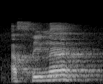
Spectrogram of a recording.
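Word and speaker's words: السِّنَة: apa mukadimat naum ngantuk asinah itu bacanya bukan asunah loh ya enggak ada harakatnya itu atat asunah keliruanti asinah asinah itu ngantuk e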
